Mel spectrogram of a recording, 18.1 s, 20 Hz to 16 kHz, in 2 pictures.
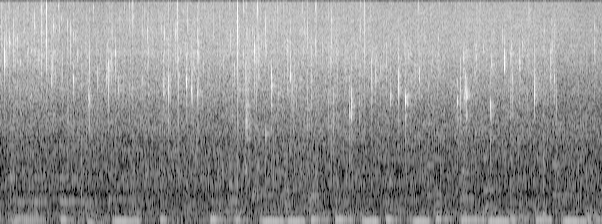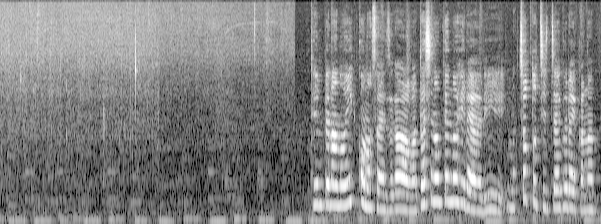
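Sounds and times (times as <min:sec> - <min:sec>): tempura frying in hot oil: 0:00.0 - 0:13.4
background music: 0:00.0 - 0:18.0.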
